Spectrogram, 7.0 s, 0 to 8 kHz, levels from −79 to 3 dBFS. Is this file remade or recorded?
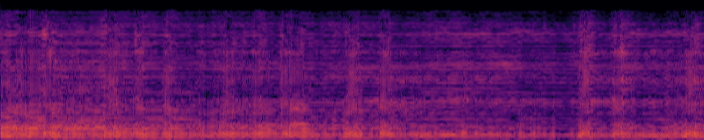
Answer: remade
